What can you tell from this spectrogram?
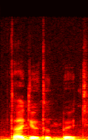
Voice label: tajiotutbEc bird, Andamanese

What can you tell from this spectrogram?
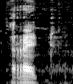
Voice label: "rET", andamanese

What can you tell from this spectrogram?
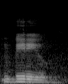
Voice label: "biriu", Andamanese

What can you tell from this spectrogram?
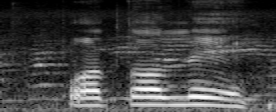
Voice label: "potole", andamanese

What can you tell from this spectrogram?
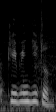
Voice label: "THibinjithom" earthquake, andamanese

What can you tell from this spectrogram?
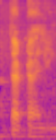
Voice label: ata Taling bring up someone, andamanese

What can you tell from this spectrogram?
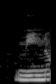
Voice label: "minO", Andamanese; potato

